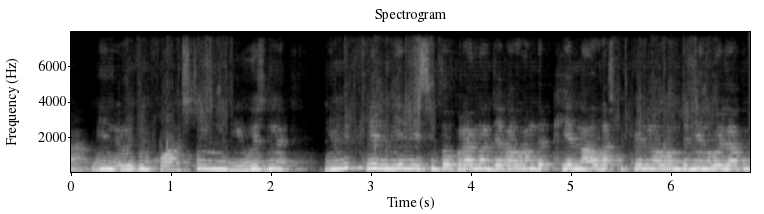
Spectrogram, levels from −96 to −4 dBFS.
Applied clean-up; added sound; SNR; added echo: neural separator model SepFormer DNS4.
